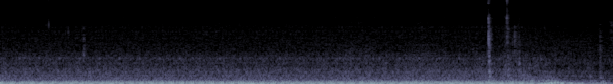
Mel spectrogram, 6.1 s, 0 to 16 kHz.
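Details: 2011 Mercedes-Benz W212 E350 BlueTEC diesel after a fuel filter replacement and priming: steady, even low idle with no knocks or misses, then winds down at switch-off; sounds healthy.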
